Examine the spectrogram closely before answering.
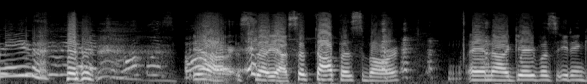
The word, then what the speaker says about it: tapas: how it pronounced it it was a tapas bar not topless not topless yeah toughest i have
